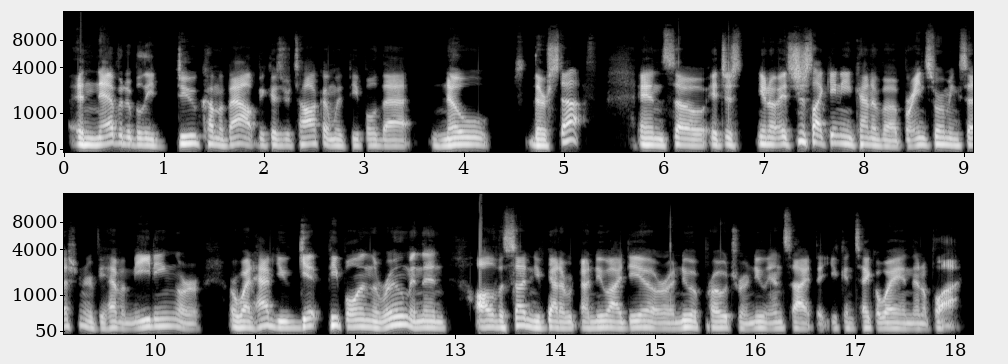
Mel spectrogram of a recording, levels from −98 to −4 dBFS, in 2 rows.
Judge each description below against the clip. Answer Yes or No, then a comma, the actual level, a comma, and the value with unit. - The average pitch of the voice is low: Yes, low, 125 Hz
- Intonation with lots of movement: No, average, 3.3 semitones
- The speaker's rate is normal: No, fast, 240 wpm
